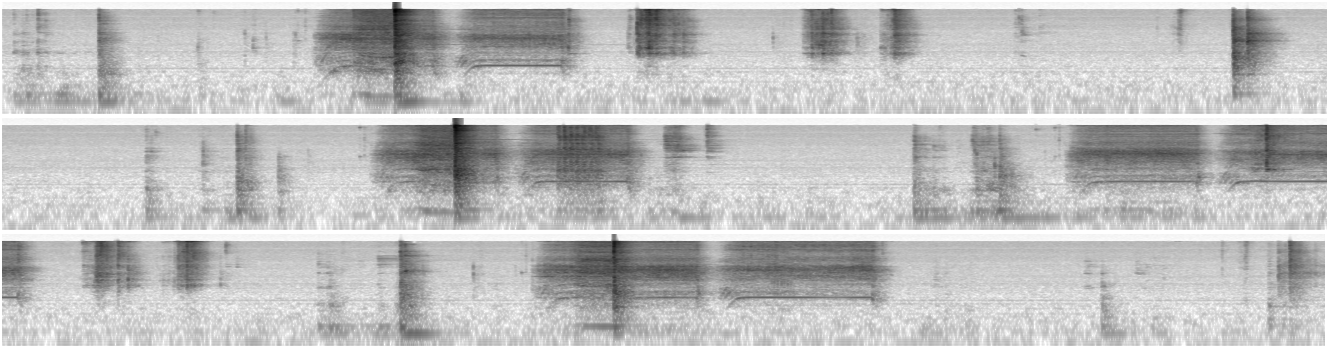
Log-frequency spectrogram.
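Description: Cordless rivet gun setting blind rivets through the gussets of a robot chassis frame: four short whirring runs of its motor, each with a sharp snap as the rivet's mandrel breaks off. Light clicks of handling come in between.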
